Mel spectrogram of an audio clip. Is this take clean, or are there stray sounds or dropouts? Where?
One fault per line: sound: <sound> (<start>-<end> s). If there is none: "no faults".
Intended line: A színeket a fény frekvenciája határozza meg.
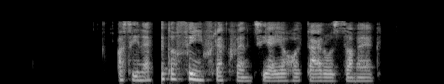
sound: dropout (1.5-1.6 s)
